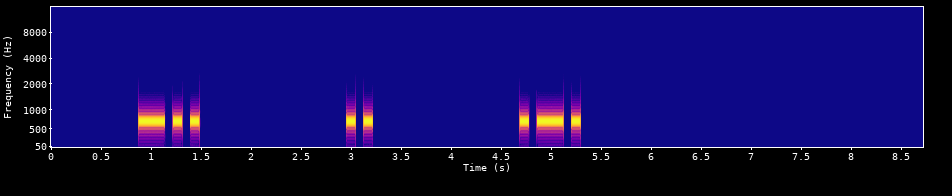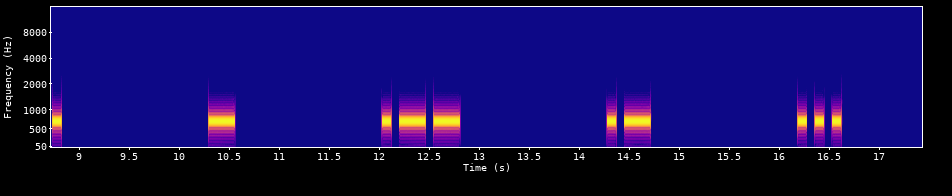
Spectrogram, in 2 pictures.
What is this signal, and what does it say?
Morse code, heard as a keyed tone, about 14 wpm, spaced as for 5 wpm, 700 Hz. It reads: DIR ETWAS
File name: Morsekurs / Witze / Witz 21. November 2017, 25 F70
